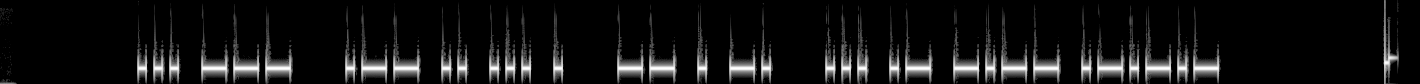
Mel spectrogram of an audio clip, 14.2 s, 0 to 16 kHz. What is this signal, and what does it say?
Morse code, heard as a keyed tone, about 15 wpm, 700 Hz. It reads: SO WISE MEN SAY.
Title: Sentences from Top 1600 Words 15wpm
